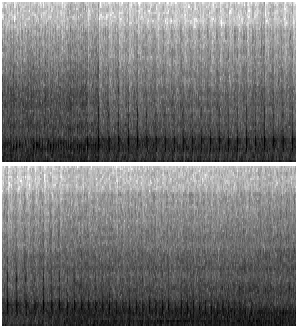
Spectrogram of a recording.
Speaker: thank you to what it sounds like now that engine knock injector knot whatever it is gone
